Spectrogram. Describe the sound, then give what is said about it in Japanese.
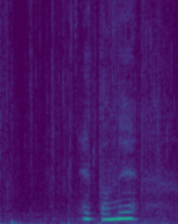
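A plastic bag is handled, giving brief, faint crinkling rustles while a person lets out a short grunt of effort. “こちらにですね、よいしょ、ビニール袋を用意しました。”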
